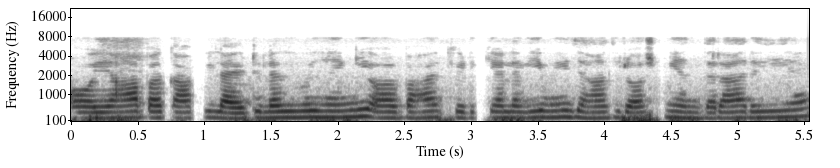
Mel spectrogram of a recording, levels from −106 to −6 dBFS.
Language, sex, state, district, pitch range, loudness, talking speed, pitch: Hindi, female, Uttar Pradesh, Varanasi, 200-220 Hz, -29 LUFS, 205 wpm, 210 Hz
